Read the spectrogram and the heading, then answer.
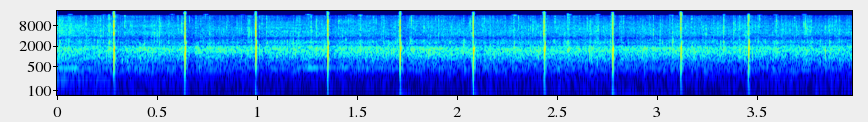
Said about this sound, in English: I want to give greetings to our Nagpur, India campus, our Wyoming campus, and the young people watching at the Kent County Juvenile Detention Facility. Would you, by way of applause, let them know we love them?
